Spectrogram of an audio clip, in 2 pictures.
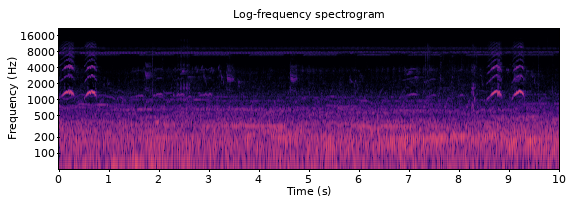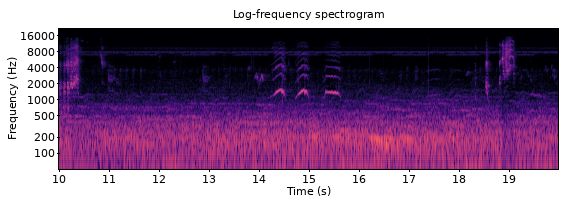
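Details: Wild newborn baby monkey, left behind, calling for its mother: short arched, harmonic-rich cries in pairs, heard near the start, around nine seconds and again near fifteen seconds, over a steady low rumble of background noise and faint clicks.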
